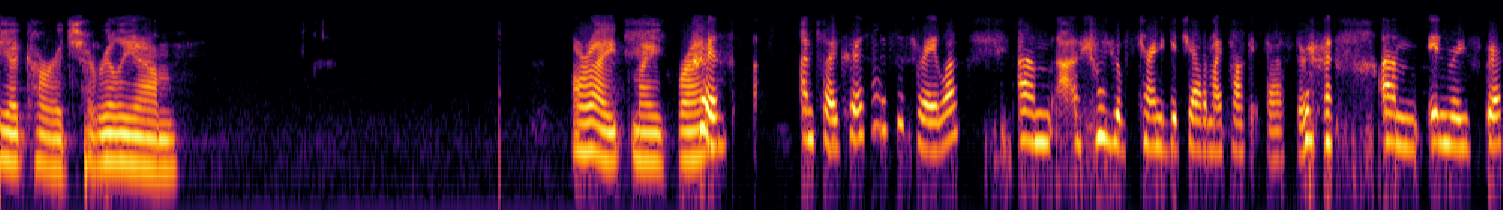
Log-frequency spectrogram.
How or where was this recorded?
phone line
